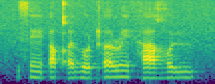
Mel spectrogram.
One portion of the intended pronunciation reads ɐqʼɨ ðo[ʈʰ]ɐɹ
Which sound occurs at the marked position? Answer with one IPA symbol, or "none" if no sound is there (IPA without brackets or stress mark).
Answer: ʈʰ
